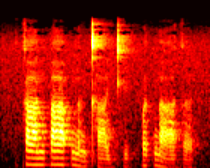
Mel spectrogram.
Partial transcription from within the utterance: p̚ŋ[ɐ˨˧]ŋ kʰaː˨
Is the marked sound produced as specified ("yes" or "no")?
yes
